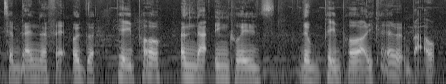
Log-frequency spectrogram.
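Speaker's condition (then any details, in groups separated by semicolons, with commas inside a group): Cerebral palsy; from birth; predicted never to talk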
